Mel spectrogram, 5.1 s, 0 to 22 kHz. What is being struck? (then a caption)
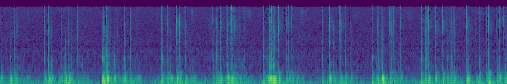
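Small plastic desk fan grille. Long nails tap and scratch the plastic grille of a small hollow plastic mini electric desk fan held over the microphone. The result is quick, irregular clusters of dry clicks and scrapes with a low, hollow plastic tone around 220 Hz. Each hit dies away almost instantly.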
